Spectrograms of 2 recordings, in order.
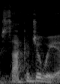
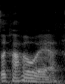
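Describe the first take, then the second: First: The middle consonant is a hard g sound. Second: The middle consonant is an h sound. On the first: This is the common popular pronunciation. "as a lot of people call her" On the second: This is the pronunciation reported as correct. "I've been told that the correct pronunciation is Sakahawea"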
